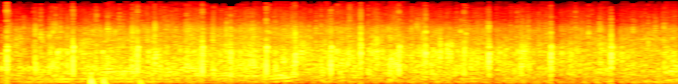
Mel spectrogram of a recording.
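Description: Applause from a crowd at a thanksgiving gathering, a lively patter of many hands clapping close by with a few sharper individual claps, steady throughout.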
